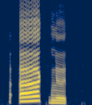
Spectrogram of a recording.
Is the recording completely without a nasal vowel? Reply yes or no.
yes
